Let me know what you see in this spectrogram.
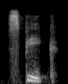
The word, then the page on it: speak: Indian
